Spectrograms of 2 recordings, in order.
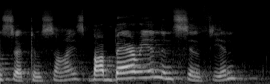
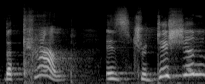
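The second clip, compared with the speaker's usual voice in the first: ordinary talk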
